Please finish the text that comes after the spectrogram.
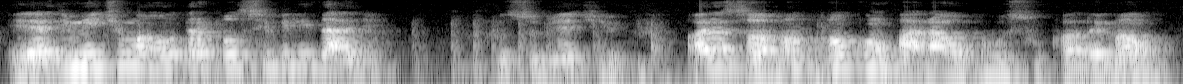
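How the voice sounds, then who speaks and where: A man's voice: fairly high pitch, animated, brisk, darkish tone, a little hiss or hum. A man lectures on law in a roomy space, his voice distant from the microphone. He explains at length, drifting off on tangents as he writes on the board. The recording is muffled and lo-fi. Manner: explanatory, digressive, writes on board while talking.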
